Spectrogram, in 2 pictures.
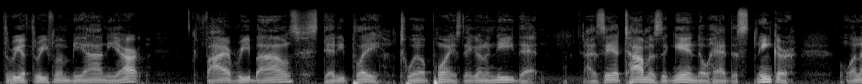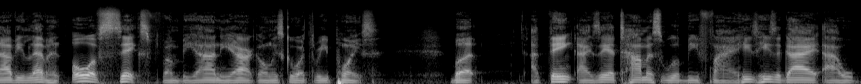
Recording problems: none

